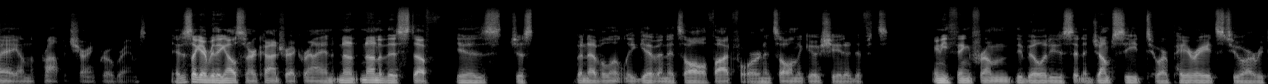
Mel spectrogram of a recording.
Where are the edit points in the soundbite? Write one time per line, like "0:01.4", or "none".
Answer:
none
